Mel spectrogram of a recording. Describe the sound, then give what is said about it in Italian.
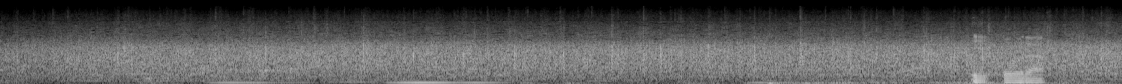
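Sustained applause from a concert audience for conductor Sir Simon Ratcliffe, who is to conduct the London Symphony Orchestra in Stravinsky's The Rite of Spring; a dense steady wash of clapping that holds at an even level throughout, with a few low tonal hums and a brief sound near the end. “gli applausi sono per Sir Simon Ratcliffe che dirigerà la London Symphony Orchestra in un altro brano che lui adorava che era la Sagra della Primavera di Igor Stravinsky”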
